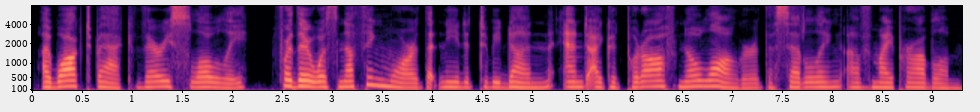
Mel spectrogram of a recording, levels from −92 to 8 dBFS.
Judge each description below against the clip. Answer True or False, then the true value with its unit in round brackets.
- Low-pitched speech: False (175 Hz)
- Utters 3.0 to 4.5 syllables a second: True (4.1 syllables/s)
